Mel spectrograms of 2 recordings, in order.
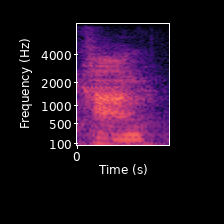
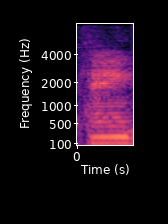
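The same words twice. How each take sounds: First: The vowel sounds like the one in father. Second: The vowel sounds like the one in cat. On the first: This is how the name is said in Korea. "It's a ah over in Korea" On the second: This is how Americans say the name. "you put the ang, that's a American accent"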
